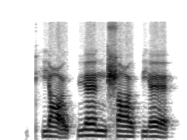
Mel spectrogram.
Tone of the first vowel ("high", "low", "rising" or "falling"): low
